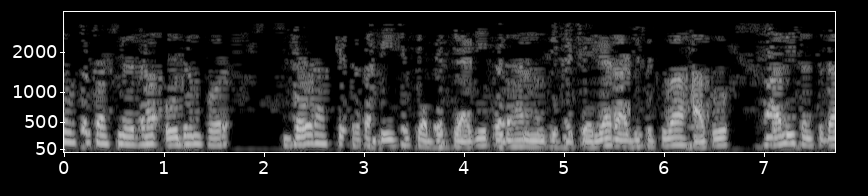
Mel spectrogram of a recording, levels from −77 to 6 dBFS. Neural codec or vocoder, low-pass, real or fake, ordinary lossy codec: none; 3.6 kHz; real; AAC, 24 kbps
